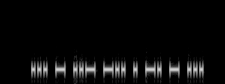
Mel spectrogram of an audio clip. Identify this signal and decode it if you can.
Morse code, heard as a keyed tone, about 40 wpm, 700 Hz. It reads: STUDENTS
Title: Sets of 5 Words Encore - New Word Drill - 40wpm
